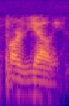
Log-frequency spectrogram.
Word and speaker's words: Parzelli: James Parzelli, is that how you pronounce his name? Yeah, Parzelli.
